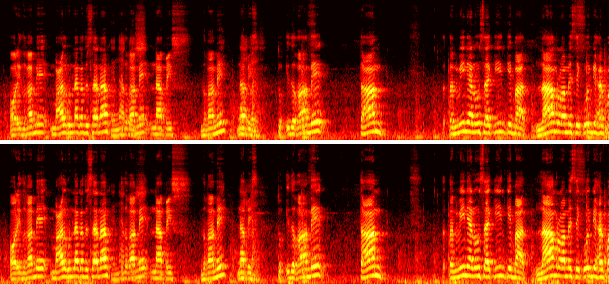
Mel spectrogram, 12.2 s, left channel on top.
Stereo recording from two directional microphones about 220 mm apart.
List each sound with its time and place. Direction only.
0.2 s a man's voice: 50° right (ahead or behind)
2.2 s a man's voice: 35° left (ahead or behind)
2.5 s a man's voice: 45° right (ahead or behind)
9.0 s a man's voice: 50° right (ahead or behind)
